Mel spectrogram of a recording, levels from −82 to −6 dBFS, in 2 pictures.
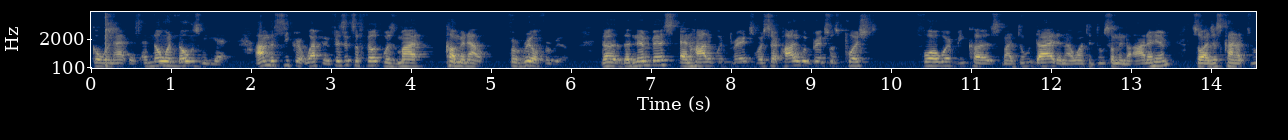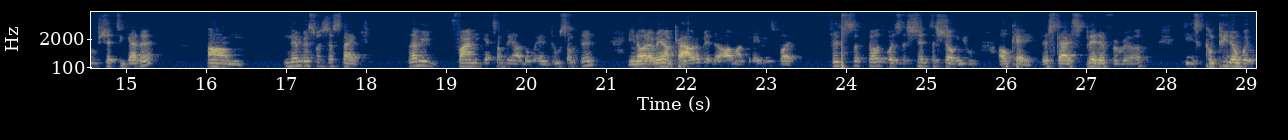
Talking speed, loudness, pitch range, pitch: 220 wpm, -30 LUFS, 140-180 Hz, 155 Hz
